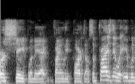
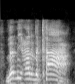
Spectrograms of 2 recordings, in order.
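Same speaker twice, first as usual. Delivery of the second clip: sudden put-on Boston accent, pitched up; 8 semitones higher, 4 dB louder than usual. Quoting a woman who demanded to get out of the car, imitating a Boston accent. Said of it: "she became a Boston accent".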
